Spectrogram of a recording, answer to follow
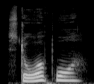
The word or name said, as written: storebror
